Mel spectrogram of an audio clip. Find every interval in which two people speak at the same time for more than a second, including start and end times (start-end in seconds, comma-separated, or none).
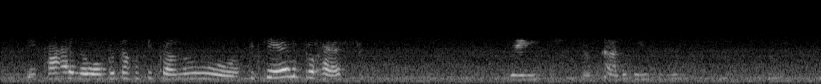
none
